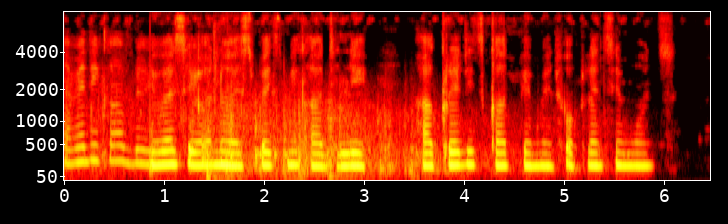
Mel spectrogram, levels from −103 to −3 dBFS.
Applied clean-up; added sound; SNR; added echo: none; Thunder; 14 dB; none.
